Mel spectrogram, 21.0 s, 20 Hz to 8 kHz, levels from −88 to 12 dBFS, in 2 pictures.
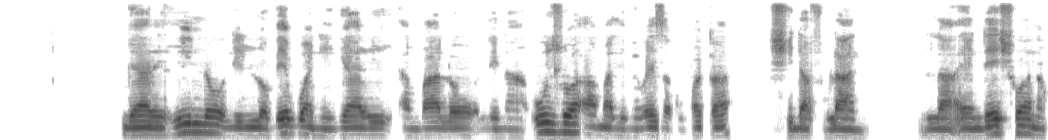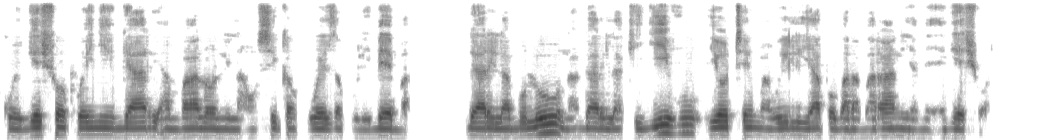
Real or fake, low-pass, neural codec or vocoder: real; 7.2 kHz; none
